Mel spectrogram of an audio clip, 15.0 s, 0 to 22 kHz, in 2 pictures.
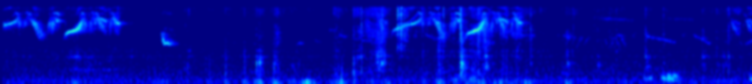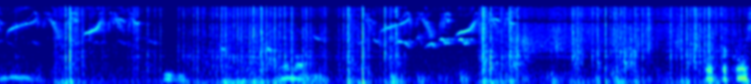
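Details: A chestnut-bellied seed finch (curió), recorded in hot sun on Sunday 25 April 2021 at Lianópolis, gives scattered high, thin whistled and chirped notes in short bursts, with a man talking quietly in the background.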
